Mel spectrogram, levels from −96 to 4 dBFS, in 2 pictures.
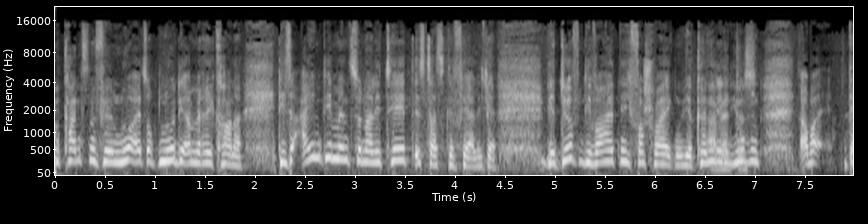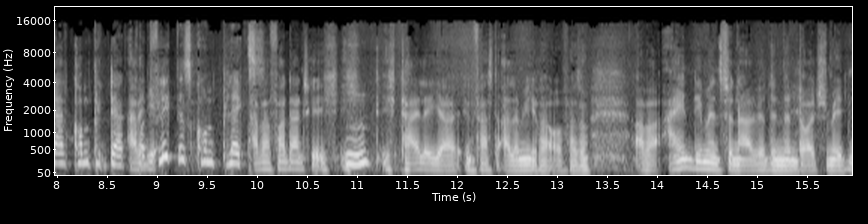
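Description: Gain pumping runs through the audio: the gain swings around 10 dB, pulled down under each loud sound, likely from excessive input gain driving a fast limiter.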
